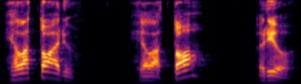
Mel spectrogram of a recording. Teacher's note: Falava assim, ó, relatório, relatório. A penúltima sílaba era a sílaba mais forte e a última, de fato, perdia a força. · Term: paroxítona terminada em ditongo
